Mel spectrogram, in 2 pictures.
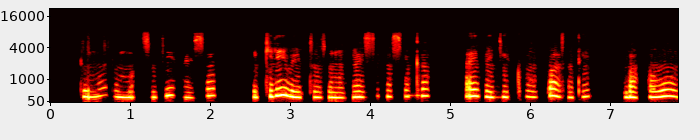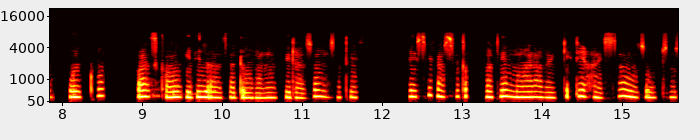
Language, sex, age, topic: Gamo, female, 25-35, government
